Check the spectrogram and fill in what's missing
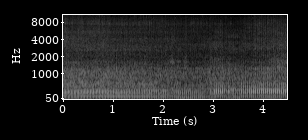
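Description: A GPX FSE250e electric trail motorcycle accelerates on a road test with a loud, close drivetrain whine and clattering rumble that swells toward the end, and nobody talks.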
